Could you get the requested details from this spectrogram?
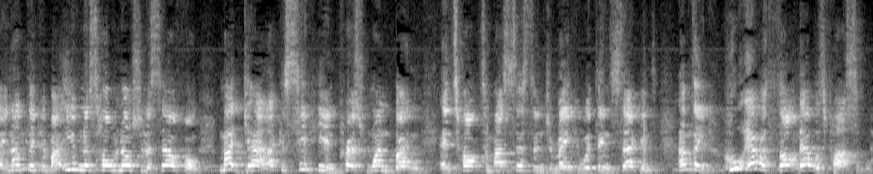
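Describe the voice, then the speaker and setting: A man's voice: extremely high pitch, sharp tone, low-quality recording. A middle-aged man giving a motivational keynote speech at a college event, telling stories and acting out his own inner thoughts with building emphasis. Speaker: keynote speaker.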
